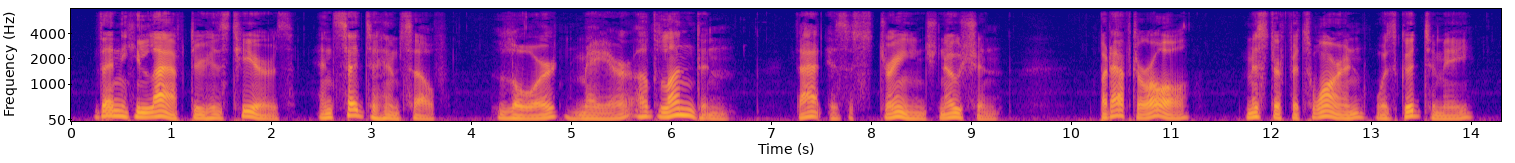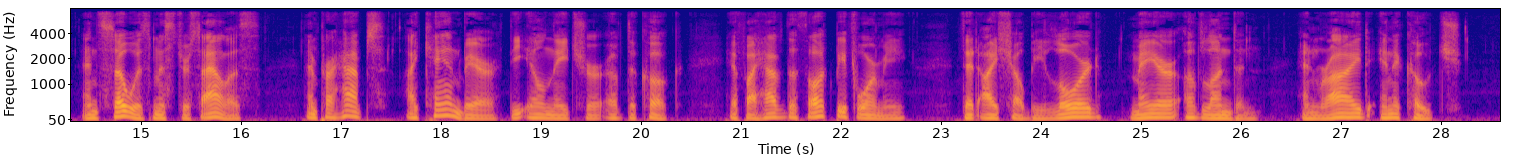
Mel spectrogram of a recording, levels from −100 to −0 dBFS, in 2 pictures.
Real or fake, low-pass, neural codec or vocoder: real; 7.2 kHz; none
